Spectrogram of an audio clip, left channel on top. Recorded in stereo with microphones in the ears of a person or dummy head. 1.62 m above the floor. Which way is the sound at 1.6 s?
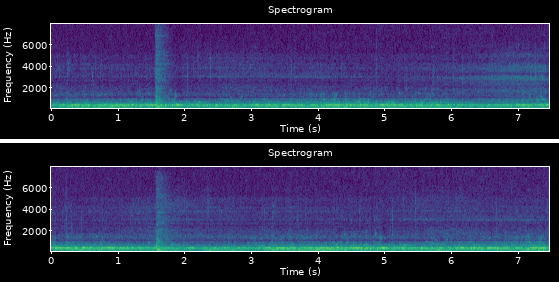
55° left (ahead or behind).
